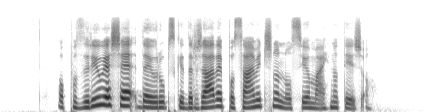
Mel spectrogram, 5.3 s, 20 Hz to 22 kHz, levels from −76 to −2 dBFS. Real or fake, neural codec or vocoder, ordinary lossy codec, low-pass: fake; codec, 24 kHz, 0.9 kbps, DualCodec; none; none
